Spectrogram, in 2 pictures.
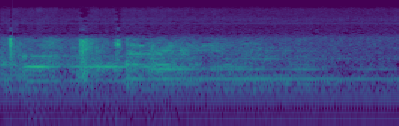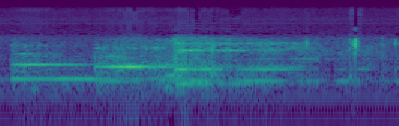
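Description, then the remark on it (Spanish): A bell clock that was bought and repaired by a family member chimes, a handful of struck tones ringing out and overlapping with long sustained hums, heard at moderate volume through a slightly muffled, narrow-sounding recording with no talking. “Un reloj de campana que compró y arregló mi papá.”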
